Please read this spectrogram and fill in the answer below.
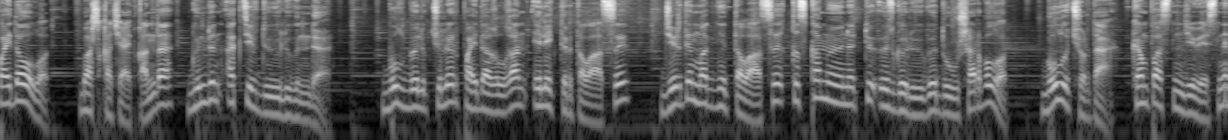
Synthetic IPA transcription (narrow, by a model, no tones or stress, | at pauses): pʰɑjd̪ɑβo̞lˠo̞̰t̪̚ | bɑʃqɑt͡ʃʰɑ̰ːjt̪̚qɑnd̪ɑɡynd̪ynaktʲivd̪yːlyɡynd̪ø̰ | bulˠbø̞lykt͡ʃylø̞ɾpʰɑjd̪ɑʁɯlˠʁɑne̞lʲe̞k̚t̪rt̪ʰɑlˠɑ̰ːsɯ | d͡ʒe̞ɾd̪imaɡnʲit̪ːɑlˠɑ̰ːsɯqɯsqɑmø̞ːnø̞t̪ːyʔø̞zɡø̞ɾyːɡø̞d̪uːʃɑɾbo̞lˠo̞̰t̪̚ | bulˠut͡ʃuɾd̪ɑ̰kompast̪ɯnd͡ʒe̞βe̞sin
